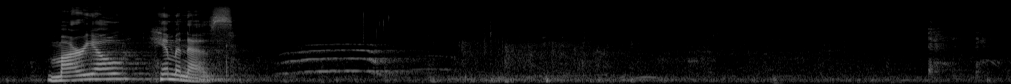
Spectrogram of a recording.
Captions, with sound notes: Mario Jimenez. (scattered cheering)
